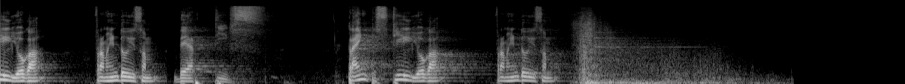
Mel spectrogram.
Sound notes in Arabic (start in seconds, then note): 5.7 مُؤَثِّرَات صَوْتِيَّة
